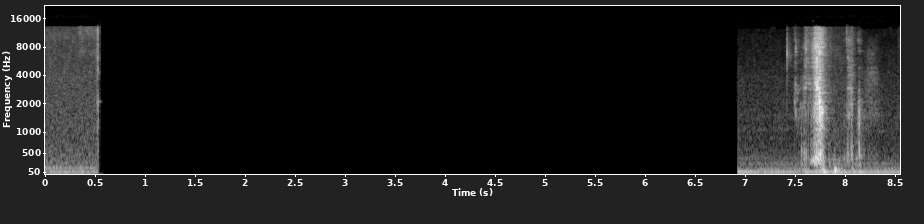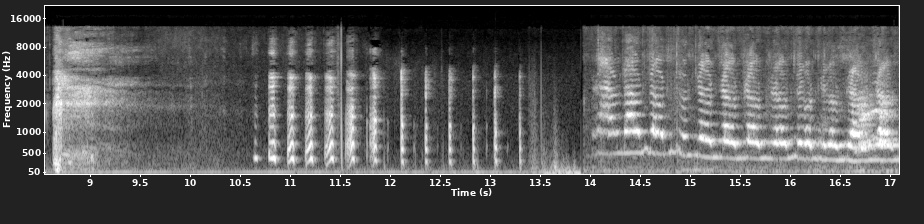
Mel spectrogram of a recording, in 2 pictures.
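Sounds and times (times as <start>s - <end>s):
loud sudden clatter: 13.3s - 14.0s
cat yowling: 15.4s - 17.0s.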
